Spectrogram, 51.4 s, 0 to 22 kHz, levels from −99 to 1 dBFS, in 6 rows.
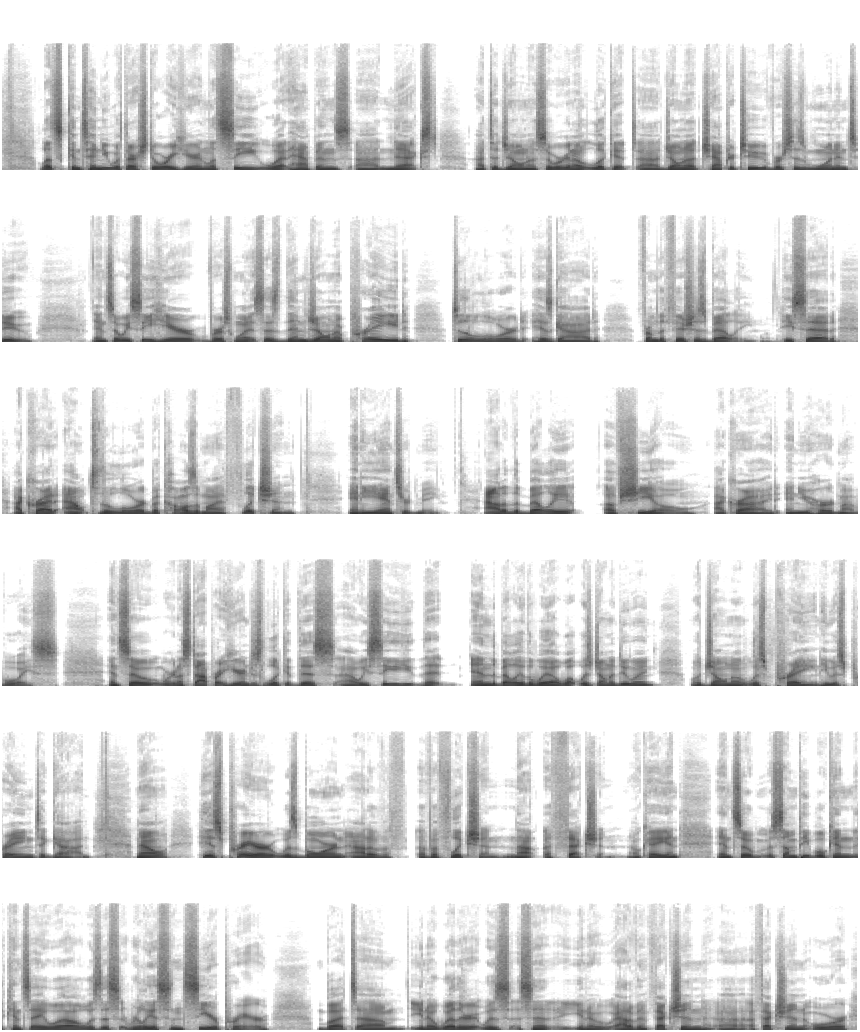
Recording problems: none

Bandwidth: 16.5 kHz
